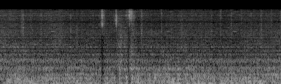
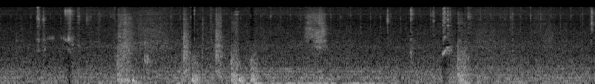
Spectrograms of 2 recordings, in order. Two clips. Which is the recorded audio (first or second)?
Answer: second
